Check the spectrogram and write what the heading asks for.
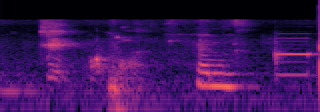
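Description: Brief snatches of speech during a mobile phone call, then near the end a short steady electronic beep from the phone.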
